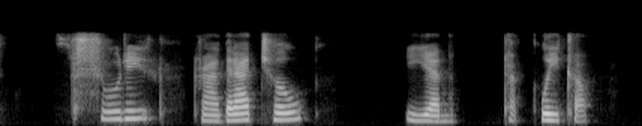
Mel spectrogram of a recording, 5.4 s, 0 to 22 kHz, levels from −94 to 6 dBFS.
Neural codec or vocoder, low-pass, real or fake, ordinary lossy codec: autoencoder, 22.05 kHz, a latent of 192 numbers a frame, VITS, trained on one speaker; 7.2 kHz; fake; Opus, 64 kbps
